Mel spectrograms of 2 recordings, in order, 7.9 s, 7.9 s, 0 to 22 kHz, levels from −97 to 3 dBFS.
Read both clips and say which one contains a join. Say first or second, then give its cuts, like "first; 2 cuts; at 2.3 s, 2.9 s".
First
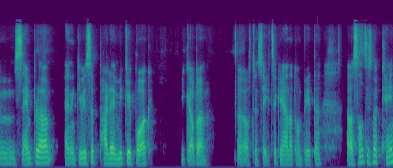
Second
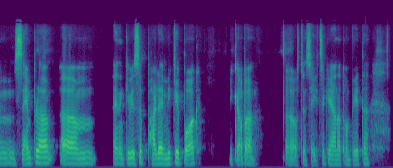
first; 1 cut; at 1.1 s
